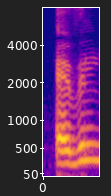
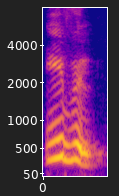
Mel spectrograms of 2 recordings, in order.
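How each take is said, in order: First: The word begins with a short 'eh' vowel. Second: The word begins with a long 'ee' vowel. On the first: The speaker calls it wrong. "एविल नहीं" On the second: The speaker calls it right.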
